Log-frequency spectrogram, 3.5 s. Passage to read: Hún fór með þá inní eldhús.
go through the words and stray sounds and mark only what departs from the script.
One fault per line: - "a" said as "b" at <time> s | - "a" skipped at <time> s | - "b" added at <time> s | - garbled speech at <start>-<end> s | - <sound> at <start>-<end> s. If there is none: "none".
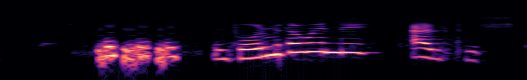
- laugh at 0.6-1.2 s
